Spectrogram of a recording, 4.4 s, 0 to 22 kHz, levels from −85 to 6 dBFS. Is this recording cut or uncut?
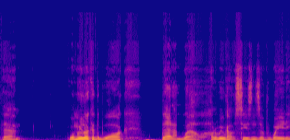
cut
